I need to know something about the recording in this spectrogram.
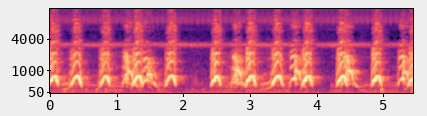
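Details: Dog barking in uneven clusters of sharp, arched barks, a short pause near the middle before another rapid series, some barks overlapping; steady high hum in the background.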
